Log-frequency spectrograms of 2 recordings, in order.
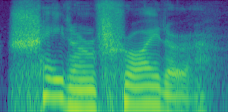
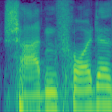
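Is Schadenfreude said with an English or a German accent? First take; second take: English; German. First: The word is said with an English accent. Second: The word is said with a German accent. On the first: "sondern Schadenfreude" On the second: "Nur sagen sie nicht Schadenfreude"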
